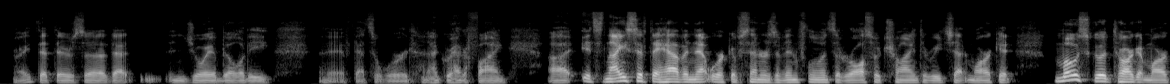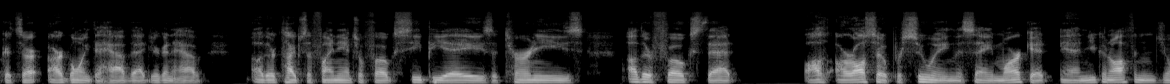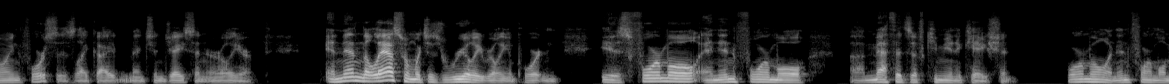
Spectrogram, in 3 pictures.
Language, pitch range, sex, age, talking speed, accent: English, 90-115 Hz, male, 50-69, 160 wpm, American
